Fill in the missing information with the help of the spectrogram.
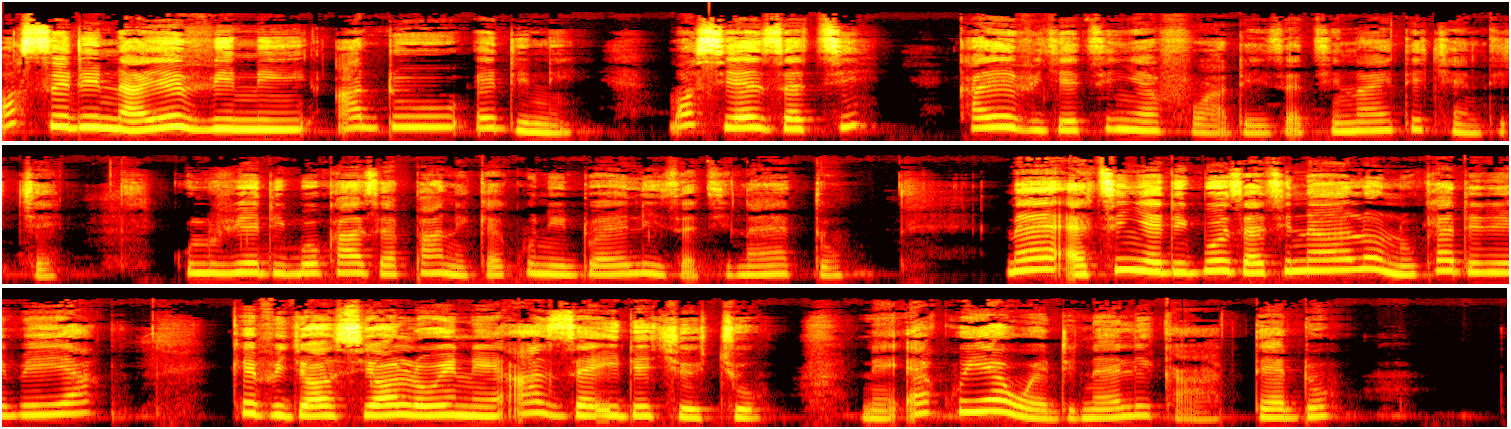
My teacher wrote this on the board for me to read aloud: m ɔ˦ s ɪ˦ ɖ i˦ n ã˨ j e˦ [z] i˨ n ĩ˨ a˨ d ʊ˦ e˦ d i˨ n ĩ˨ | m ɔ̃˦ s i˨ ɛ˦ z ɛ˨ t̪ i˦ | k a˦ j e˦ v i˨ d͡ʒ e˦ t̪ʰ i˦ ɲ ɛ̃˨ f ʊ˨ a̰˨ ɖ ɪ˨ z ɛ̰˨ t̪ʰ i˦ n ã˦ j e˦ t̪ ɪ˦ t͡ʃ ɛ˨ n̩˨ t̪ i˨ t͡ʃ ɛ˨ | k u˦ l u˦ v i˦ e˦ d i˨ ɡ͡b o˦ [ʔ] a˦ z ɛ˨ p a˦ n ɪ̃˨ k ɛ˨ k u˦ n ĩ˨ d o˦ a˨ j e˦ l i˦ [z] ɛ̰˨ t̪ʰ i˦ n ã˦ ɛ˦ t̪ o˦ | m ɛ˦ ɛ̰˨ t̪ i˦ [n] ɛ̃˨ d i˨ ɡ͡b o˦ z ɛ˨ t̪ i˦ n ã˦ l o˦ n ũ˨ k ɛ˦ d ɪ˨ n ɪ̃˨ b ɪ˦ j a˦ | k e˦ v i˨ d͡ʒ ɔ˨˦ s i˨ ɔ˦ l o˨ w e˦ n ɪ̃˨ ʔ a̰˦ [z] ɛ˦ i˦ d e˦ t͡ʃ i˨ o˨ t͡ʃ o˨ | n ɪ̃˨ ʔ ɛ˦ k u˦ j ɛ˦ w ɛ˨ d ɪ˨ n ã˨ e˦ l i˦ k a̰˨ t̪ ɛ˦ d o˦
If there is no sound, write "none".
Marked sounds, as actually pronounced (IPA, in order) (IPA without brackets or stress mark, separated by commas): v, k, z, ɲ, z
